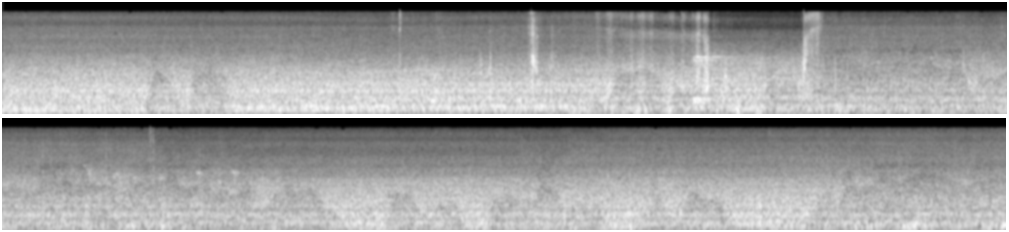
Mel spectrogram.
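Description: Steady rush of a shallow river running over rocks, with the low, distant engine of a four-wheel-drive creeping down the far bank to the crossing, and a few faint clicks.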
